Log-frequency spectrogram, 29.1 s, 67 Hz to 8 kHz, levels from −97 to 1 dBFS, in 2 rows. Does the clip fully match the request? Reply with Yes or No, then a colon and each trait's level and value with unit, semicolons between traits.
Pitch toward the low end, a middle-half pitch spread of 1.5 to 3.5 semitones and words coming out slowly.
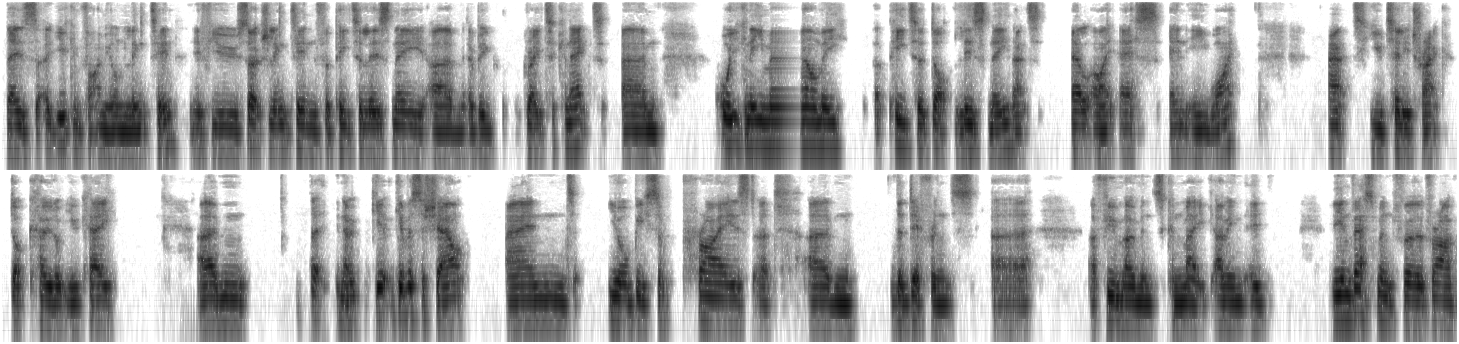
Yes: low, 115 Hz; average, 2.8 semitones; slow, 130 wpm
